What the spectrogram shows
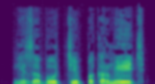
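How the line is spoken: Shouting after someone. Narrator (Russian): кричал вслед нам Мишка

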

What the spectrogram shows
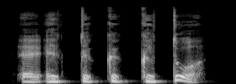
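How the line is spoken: Slight stutter, asking. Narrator (Russian): слегка заикаясь, спросил

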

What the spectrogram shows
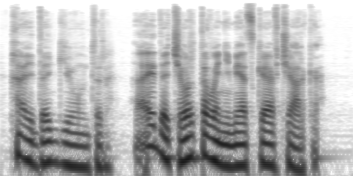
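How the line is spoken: Laughing. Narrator (Russian): рассмеялся Дима

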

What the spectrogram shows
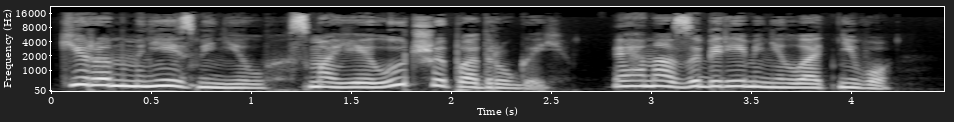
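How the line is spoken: Dry explanation. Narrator (Russian): сухо пояснила я

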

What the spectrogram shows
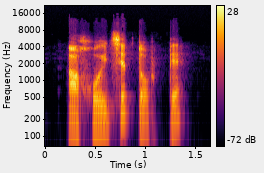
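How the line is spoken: Plain. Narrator (Russian): сказала Беверли

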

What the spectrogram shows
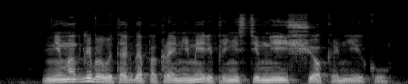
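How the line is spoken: Grumble. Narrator (Russian): проворчал я, обращаясь к Кёльнеру

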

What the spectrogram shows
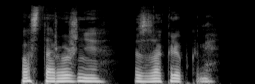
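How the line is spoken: Slightly husky voice. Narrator (Russian): с легкой хрипотцой в голосе произнес Хакл

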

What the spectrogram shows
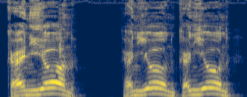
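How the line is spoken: Piercing shout. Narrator (Russian): Локлан пронзительно закричал

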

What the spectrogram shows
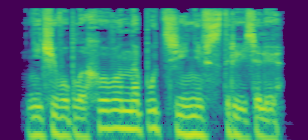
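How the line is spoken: Muttering. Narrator (Russian): пробормотал я

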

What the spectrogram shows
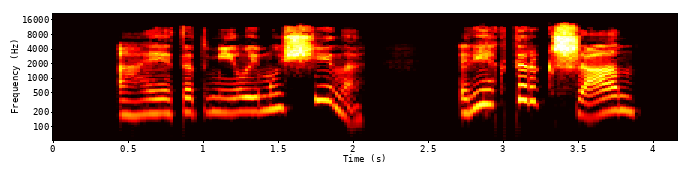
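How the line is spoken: Hoarse. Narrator (Russian): просипела я

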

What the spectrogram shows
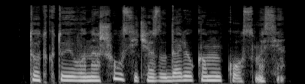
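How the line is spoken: Sigh. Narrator (Russian): вздохнула Мария

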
